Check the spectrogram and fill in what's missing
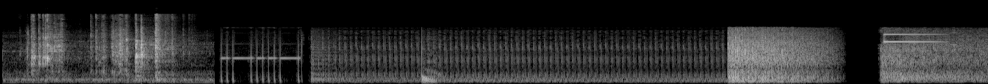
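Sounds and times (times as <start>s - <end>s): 
mechanical hum: 0.0s - 2.2s, 3.1s - 7.5s
arcade token clattering through a coin slot: 0.1s - 2.1s
short electronic beep: 8.8s - 9.6s.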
